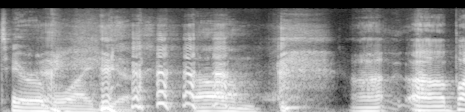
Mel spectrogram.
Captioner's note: laughs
